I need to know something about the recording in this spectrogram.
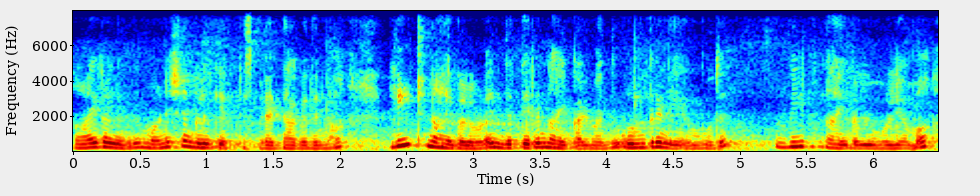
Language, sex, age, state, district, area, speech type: Tamil, female, 18-30, Tamil Nadu, Salem, urban, spontaneous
